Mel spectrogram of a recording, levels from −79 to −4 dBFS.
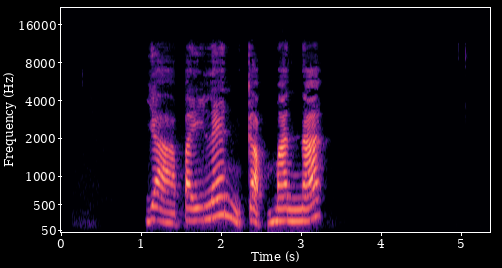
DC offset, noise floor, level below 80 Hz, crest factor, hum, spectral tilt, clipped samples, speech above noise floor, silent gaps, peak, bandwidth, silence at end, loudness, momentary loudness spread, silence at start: under 0.1%; under -90 dBFS; -74 dBFS; 22 dB; none; -4 dB/octave; under 0.1%; over 68 dB; none; -4 dBFS; 12.5 kHz; 2.1 s; -22 LUFS; 9 LU; 1.05 s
